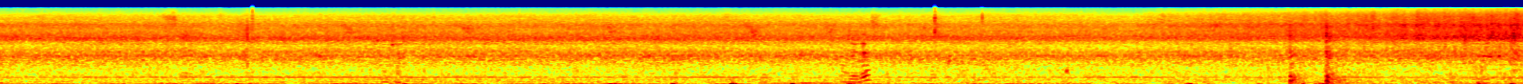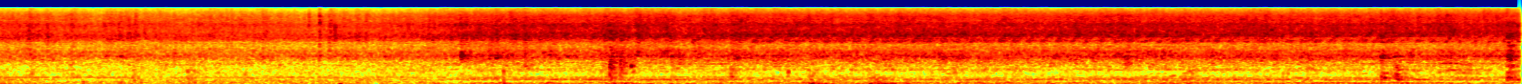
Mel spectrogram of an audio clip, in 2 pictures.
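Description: Water rushing down into a water-slide tube, a steady hiss that grows louder about halfway through and stays loud. A faint low steady hum underlies the first two-thirds.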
